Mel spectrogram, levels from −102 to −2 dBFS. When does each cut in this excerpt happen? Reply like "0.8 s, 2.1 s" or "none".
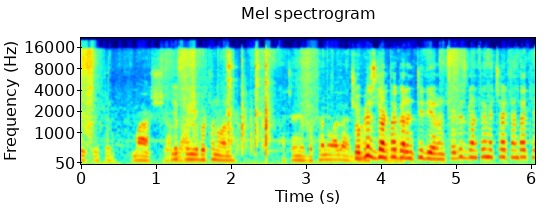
none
